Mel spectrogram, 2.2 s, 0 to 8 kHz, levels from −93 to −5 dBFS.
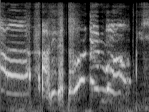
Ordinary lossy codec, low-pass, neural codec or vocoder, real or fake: none; 7.2 kHz; codec, 44.1 kHz, 2.6 kbps, SNAC; fake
